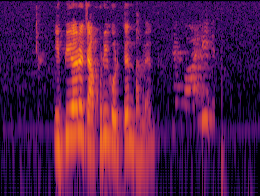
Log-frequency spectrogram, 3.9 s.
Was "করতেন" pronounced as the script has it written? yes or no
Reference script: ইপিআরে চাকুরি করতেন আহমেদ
yes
